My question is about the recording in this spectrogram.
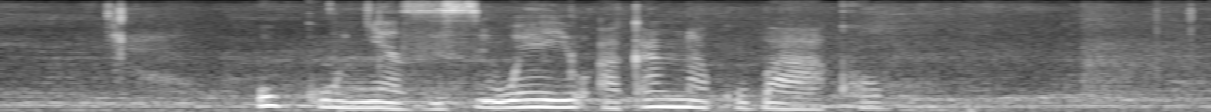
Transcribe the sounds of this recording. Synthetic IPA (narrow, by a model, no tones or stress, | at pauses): ukʼuɲazisiwɛjɔʔakʼanakʼuɓaːkʰɔ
